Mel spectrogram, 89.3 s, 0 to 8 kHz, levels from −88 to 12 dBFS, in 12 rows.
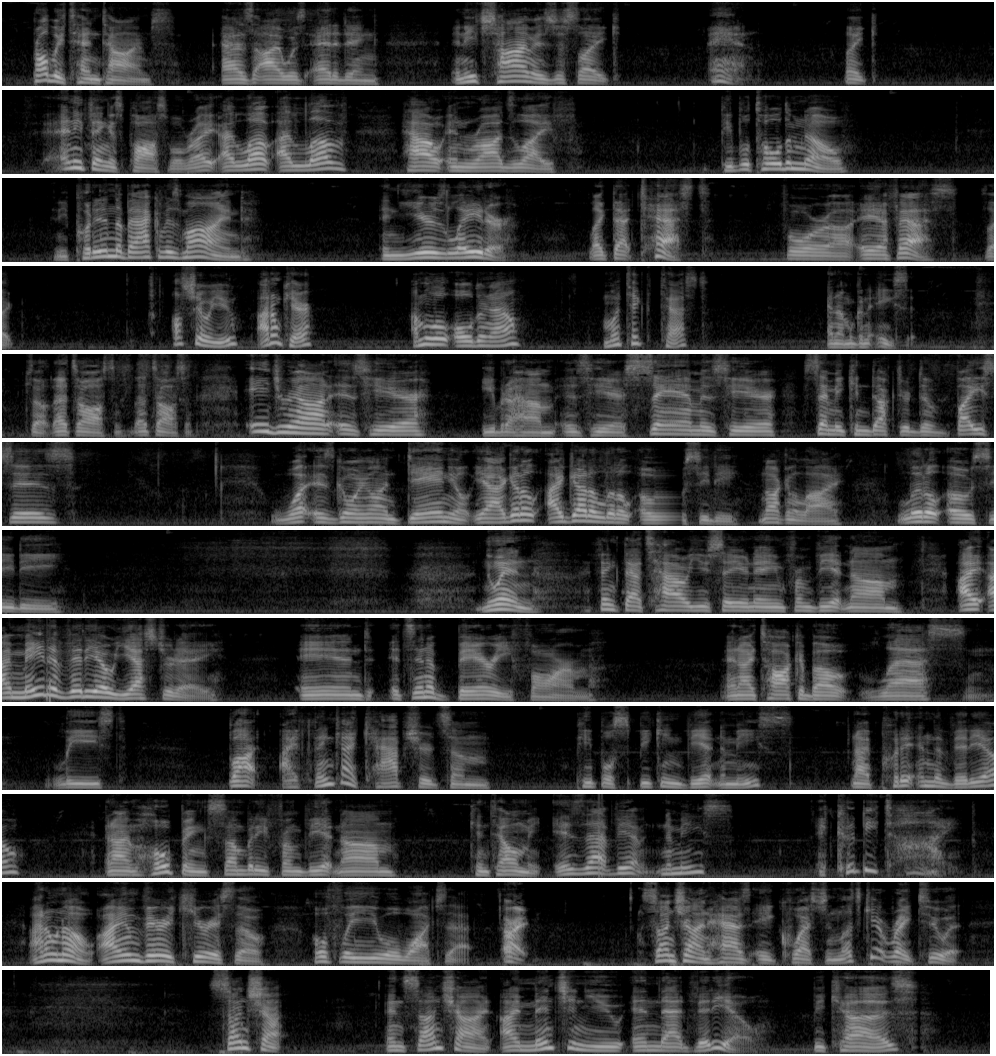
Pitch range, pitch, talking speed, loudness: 115-155 Hz, 125 Hz, 140 wpm, -29 LUFS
